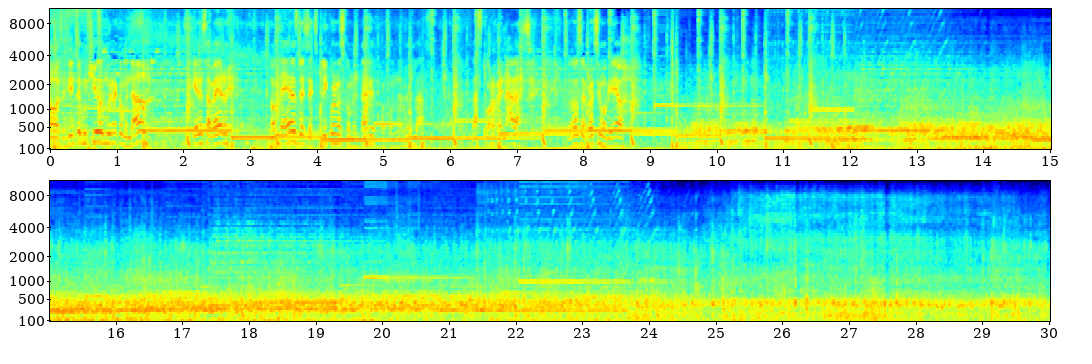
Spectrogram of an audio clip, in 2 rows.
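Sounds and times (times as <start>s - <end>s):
background music: 0.0s - 24.2s
longboard wheels rumbling on concrete: 0.0s - 30.0s.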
